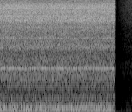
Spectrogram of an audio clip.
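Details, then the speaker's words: Ancient oil-fired heating burner test-run after its motor bearings were cleaned and lubricated (motor had been turning slowly) and the fuel pump refitted: steady even roar with a smooth hum, no knock or scrape, then cuts off; normal burner running. "This sounds promising, so I'll leave it running for a while and then check to make sure there's no fuel leaks since I had the pump off."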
